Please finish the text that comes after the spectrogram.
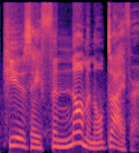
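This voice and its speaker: A woman's voice: fairly low pitch, animated, moderate pace, a little hiss or hum, close to an everyday voice. A woman playing a gracious, formal young woman, a caring older sister, in a video game. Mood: polite, welcoming. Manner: polite, formal. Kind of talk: scripted video game dialogue.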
